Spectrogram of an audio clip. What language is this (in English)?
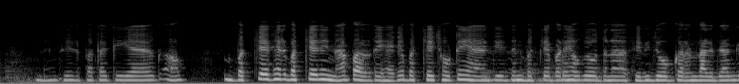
Punjabi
